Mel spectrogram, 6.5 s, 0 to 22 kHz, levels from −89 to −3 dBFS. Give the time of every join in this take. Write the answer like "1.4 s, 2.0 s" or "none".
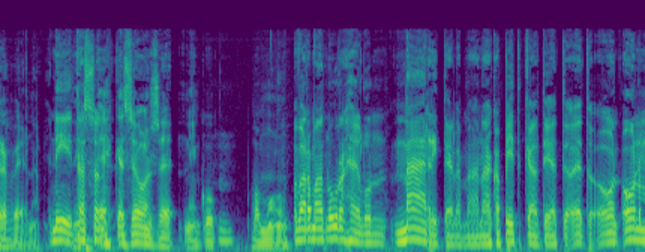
2.5 s, 3.3 s, 3.9 s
